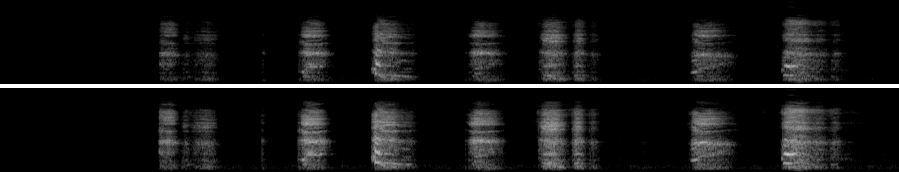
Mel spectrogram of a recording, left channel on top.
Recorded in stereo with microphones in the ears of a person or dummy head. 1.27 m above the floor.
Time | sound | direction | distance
1.6 | crying | 60° right (ahead or behind) | 0.5 m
